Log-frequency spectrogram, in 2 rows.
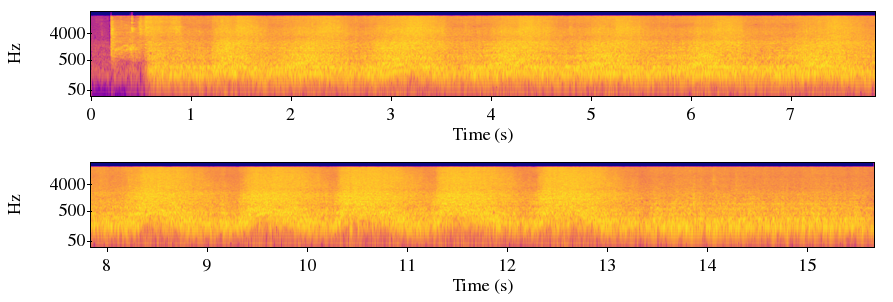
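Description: Chevy 350 small-block V8 race engine firing up and running very loud, its throttle blipped over and over in quick revs. It cuts off suddenly near the end.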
